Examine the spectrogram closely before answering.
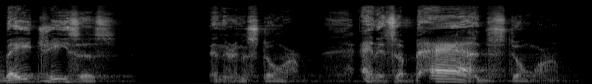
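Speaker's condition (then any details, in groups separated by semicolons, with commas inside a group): Laryngeal cancer after radiation, growth on voice box treated with radiation and chemotherapy; voice gaining strength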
